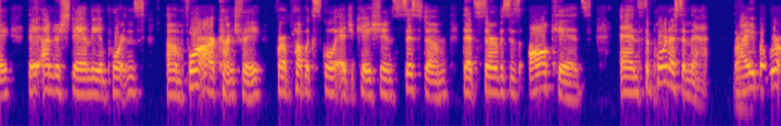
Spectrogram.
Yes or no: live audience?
no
